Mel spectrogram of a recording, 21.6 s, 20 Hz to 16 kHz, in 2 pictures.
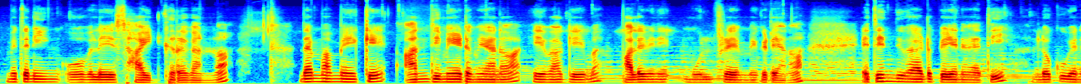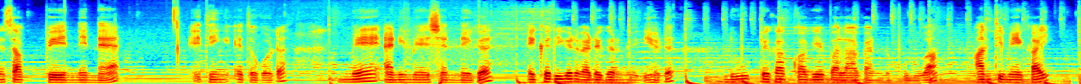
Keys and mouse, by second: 0.5 click, 1.9-3.9 drag, 5.5 click, 8.9 click, 12.9-18.7 drag, 19.8 click.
